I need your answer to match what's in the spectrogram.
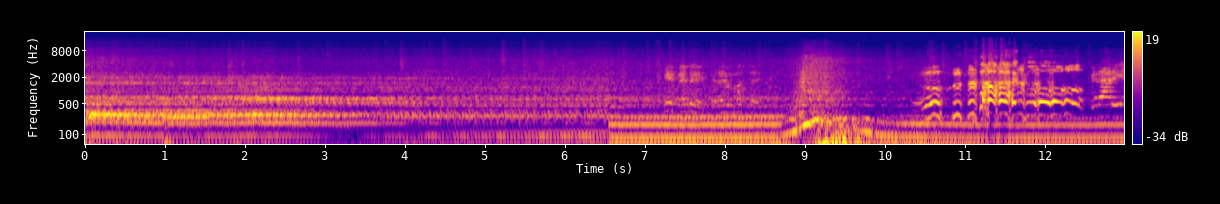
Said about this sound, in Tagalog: So this is a Ferrari engine.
